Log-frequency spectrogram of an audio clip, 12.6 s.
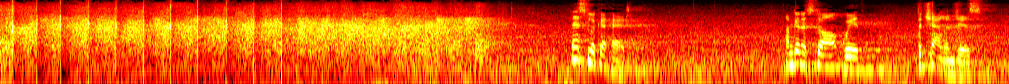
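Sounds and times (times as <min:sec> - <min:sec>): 
round of applause: 0:00.0 - 0:06.4
speech: 0:07.2 - 0:08.2, 0:09.8 - 0:12.4.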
